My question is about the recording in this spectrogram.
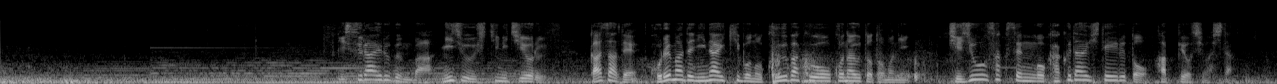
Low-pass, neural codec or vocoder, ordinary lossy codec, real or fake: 7.2 kHz; none; Opus, 24 kbps; real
